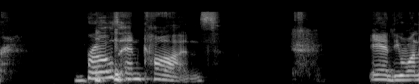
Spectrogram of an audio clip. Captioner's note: laughing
